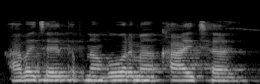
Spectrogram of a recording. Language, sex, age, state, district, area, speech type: Maithili, female, 45-60, Bihar, Begusarai, rural, spontaneous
